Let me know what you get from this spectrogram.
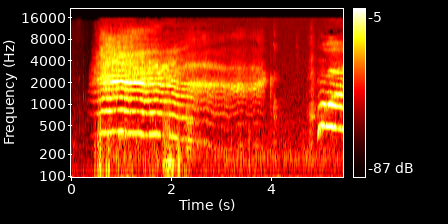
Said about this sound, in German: Das Baby, das hier weint, ist 3 Monate alt. Die Mutter ist gerade mal 13 Jahre älter.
